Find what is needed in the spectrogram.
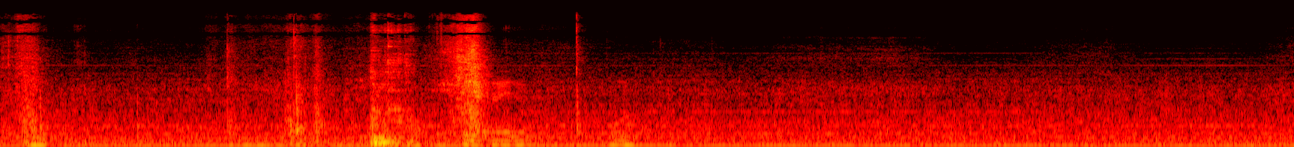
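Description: A low steady hum with the CNC router switched off, its spindle no longer cutting. A few short knocks and rustles come in the first four seconds.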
